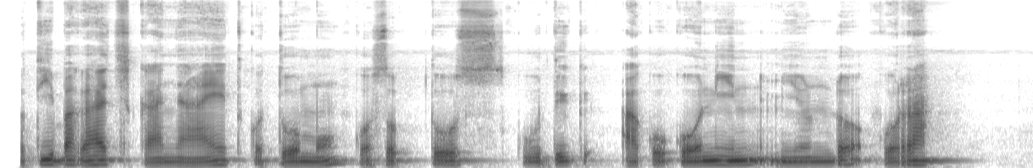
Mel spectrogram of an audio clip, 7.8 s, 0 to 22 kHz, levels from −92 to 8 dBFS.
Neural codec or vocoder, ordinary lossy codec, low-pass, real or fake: vocoder, 44.1 kHz, 128 mel bands every 256 samples, BigVGAN v2; none; none; fake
